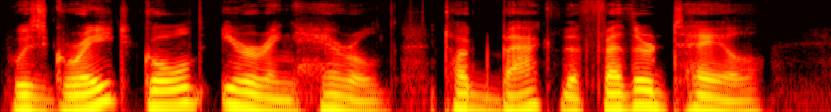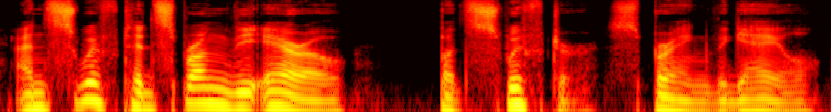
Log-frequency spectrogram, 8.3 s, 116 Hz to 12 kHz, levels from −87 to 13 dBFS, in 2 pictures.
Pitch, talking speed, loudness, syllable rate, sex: 120 Hz, 165 wpm, -20 LUFS, 4.1 syllables/s, male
